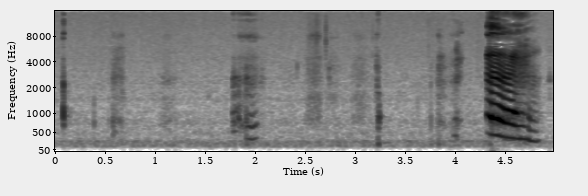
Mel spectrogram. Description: I was trying to scare the hiccup out of the baby and when I gave up he took over and tried to freak the hiccups out himself.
